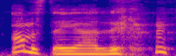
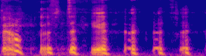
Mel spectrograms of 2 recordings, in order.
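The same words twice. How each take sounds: First: Said in the usual way. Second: Said through a laugh. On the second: Real, not acted. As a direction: chuckle the words out, amused.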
